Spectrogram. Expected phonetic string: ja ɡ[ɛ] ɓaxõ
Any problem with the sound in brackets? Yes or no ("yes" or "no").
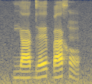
no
